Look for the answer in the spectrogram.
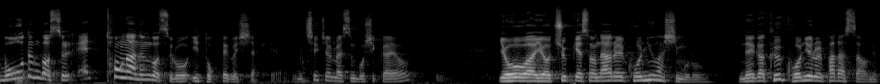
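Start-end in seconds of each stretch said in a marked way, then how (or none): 5.0-8.8 loud, lifted reading of the verse; fervent scripture reading. Acted. Preacher reading scripture to the church, fervent and loud. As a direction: proclaim the verse to the congregation.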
